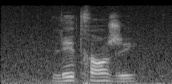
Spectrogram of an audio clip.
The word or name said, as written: Letranger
